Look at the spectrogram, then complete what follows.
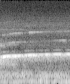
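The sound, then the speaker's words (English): An ambulance siren sounds in the background as the ambulance goes by, a brief steady high-pitched wail with a slight rise in pitch, fairly faint, with no one talking. “it's fitting that right now an ambulance would go by.”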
